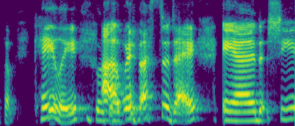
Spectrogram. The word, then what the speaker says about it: Kali: with me Alicia bakam mck today I have Callie am I saying your name right I didn't even K Kaye I'm like oh I didn't even ask because I hate when people say my name wrong so Kaylee with us today and she is a therapist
